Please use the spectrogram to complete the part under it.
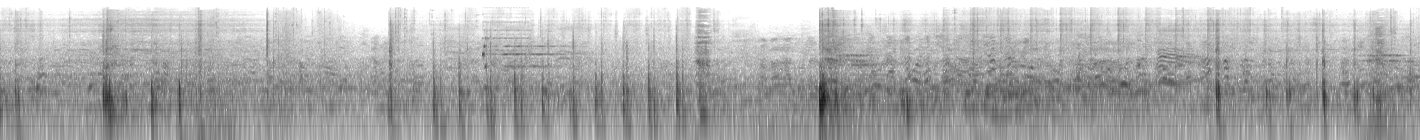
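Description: Boots thud heavily on landing.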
